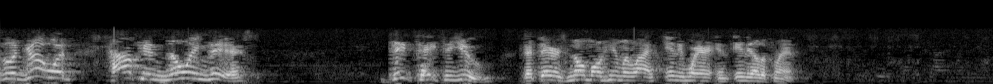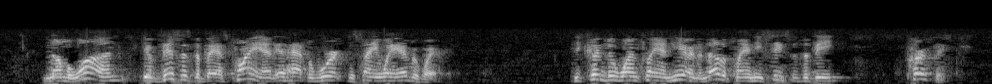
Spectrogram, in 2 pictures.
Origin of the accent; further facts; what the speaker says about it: the South, United States; And everyone get upset at me because I'm from the South and like ribs.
